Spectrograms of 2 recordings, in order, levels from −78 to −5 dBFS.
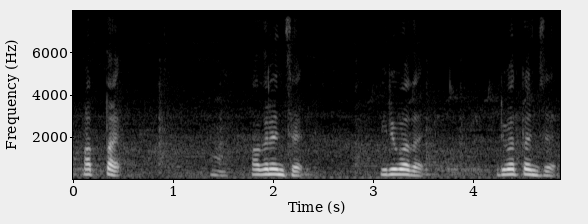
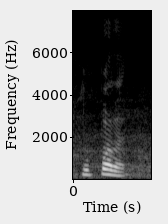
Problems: constant background noise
